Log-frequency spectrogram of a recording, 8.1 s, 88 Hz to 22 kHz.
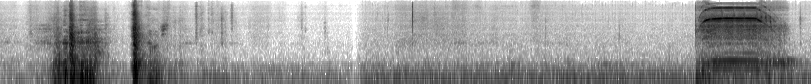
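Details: Replacement fuel pump motor for a 2003 Crown Victoria with a cold-weather no-start, compared against the scraping old motor: after handling clunks, a short, clean, even whir spins up and stops; a good pump motor.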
